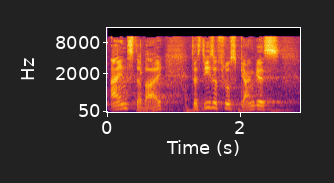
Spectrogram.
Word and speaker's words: Ganges: 2013 versammelten sich etwa 120 Millionen Menschen, um sich im Fluss Ganges, spricht man es so aus? Ganges? Ganges, okay.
